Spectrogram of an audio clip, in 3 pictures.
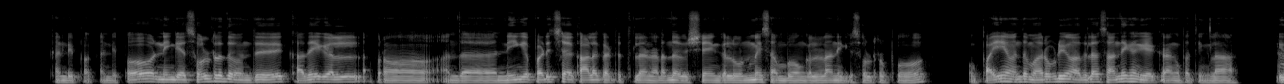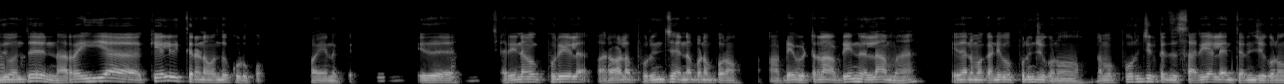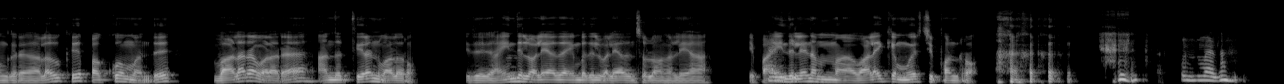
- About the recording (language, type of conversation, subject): Tamil, podcast, மிதமான உறக்கம் உங்கள் நாளை எப்படி பாதிக்கிறது என்று நீங்கள் நினைக்கிறீர்களா?
- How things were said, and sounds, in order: other noise; other background noise; unintelligible speech; laugh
